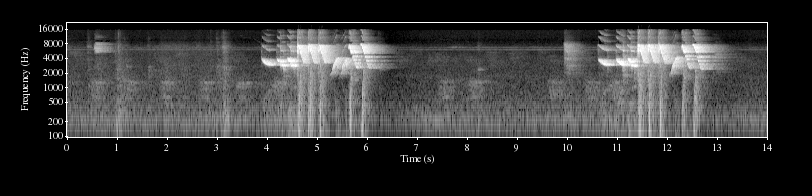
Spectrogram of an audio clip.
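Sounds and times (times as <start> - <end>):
bird singing fast high phrase: 3.9 - 6.3, 10.6 - 13.0.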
